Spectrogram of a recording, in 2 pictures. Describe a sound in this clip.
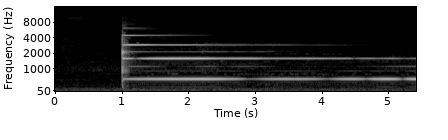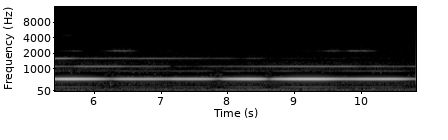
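A singing bowl is struck and rings with a clear, steady tone.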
